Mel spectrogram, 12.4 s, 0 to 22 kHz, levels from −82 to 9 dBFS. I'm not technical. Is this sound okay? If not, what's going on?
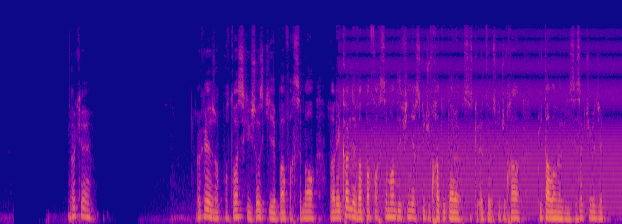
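No. From about 6.76 s to the end, there's DECT cordless phone buzz: a nearby cordless phone or base sends radio bursts 100 times a second, and the audio circuit picks them up. It's heard as a thin, steady buzz underneath the speech.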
